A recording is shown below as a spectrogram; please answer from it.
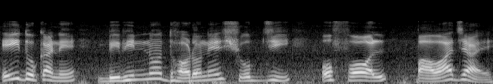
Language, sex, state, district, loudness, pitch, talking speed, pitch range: Bengali, male, West Bengal, Jhargram, -14 LUFS, 185 Hz, 110 wpm, 170-215 Hz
